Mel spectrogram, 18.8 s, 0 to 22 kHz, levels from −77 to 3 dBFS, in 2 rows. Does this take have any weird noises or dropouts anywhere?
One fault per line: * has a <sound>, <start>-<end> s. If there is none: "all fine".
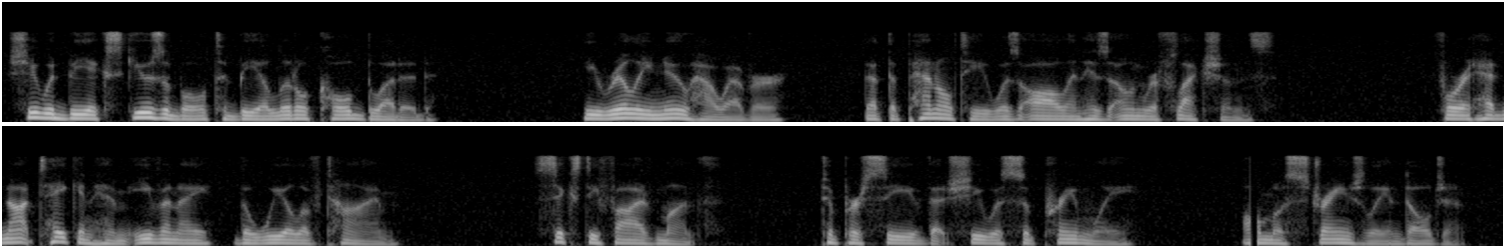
* has a dropout, 17.2-17.2 s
